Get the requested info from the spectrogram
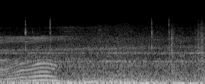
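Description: Steady low rumble of wind on an action camera's microphone while cycling, with a faint steady high whine underneath. A man's voice trails off in the first half-second.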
